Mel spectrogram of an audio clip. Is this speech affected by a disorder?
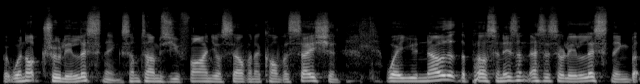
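No.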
